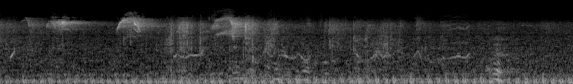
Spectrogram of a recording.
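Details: Young Cambodian monkey Dustin cries for his lost mother, with his brother David looking after him: three thin, piercing high squeals spaced about a second apart, softer lower wavering notes after, over constant low rumbling noise.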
